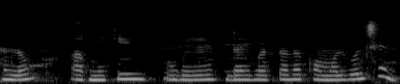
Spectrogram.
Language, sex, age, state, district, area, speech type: Bengali, female, 30-45, West Bengal, North 24 Parganas, urban, spontaneous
